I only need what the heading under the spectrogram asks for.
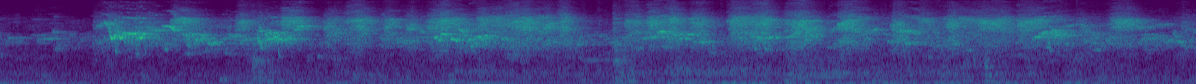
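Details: Budgerigars giving mating calls, a continuous dense warbling chatter of many overlapping chirps and squeaks.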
